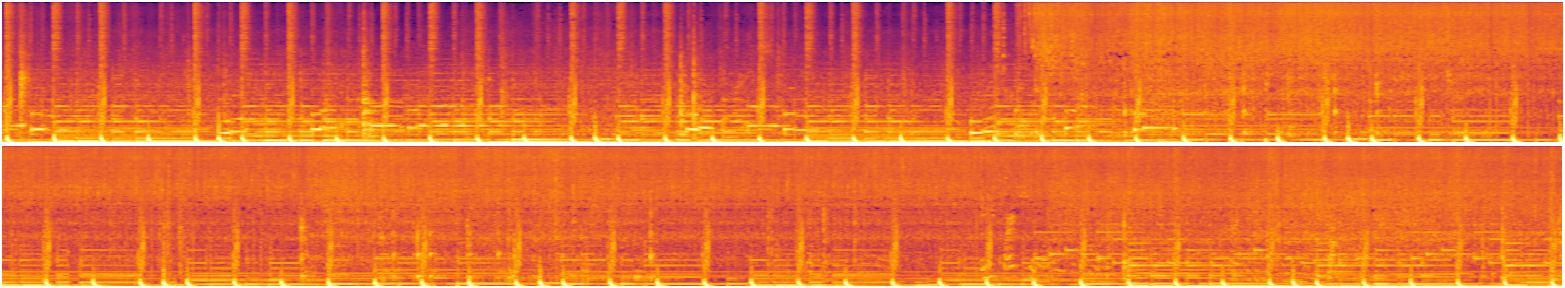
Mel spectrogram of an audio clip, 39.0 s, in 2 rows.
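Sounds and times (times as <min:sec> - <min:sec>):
vegetables sizzling in oil: 0:12.6 - 0:39.0.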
